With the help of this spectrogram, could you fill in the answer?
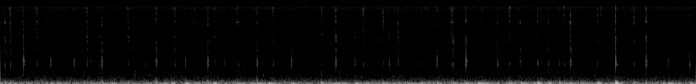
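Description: Fingertips tap fast on the lid and rim of a small, round, yellow candy tin made of thin, hollow metal, held in one hand. A steady stream of quick, light, bright ticks sounds over a low, dull rumble, each tap dying away almost at once.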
